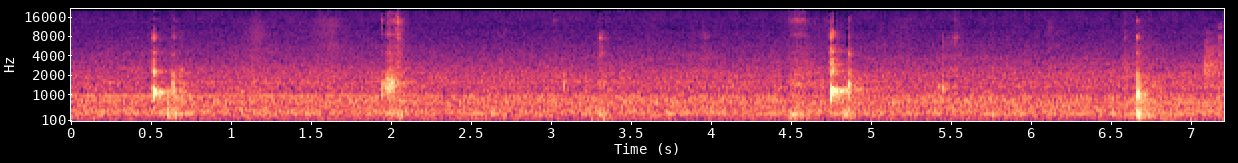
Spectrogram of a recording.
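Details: Person hiccuping while wearing a strawberry outfit: three or four brief, sharp, soft clicks spaced irregularly over seven seconds in a quiet room; hiccups.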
